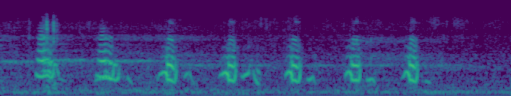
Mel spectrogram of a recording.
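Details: Wild turkeys near a house answering mouthed hen calls: a steady series of seven short, clear yelps spaced about every third of a second, with a low hum in the background.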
